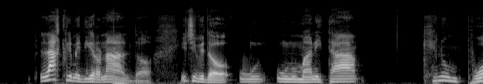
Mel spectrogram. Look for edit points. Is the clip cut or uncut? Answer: uncut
